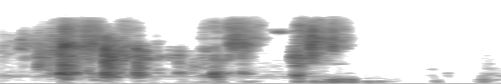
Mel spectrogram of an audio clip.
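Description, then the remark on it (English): A hamster gnawing at its cage: quick, scratchy bursts of chewing and rattling in uneven clusters, fairly loud, pausing briefly before starting again, with no one talking. “Hey, my hamster's trying to chew its way out.”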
